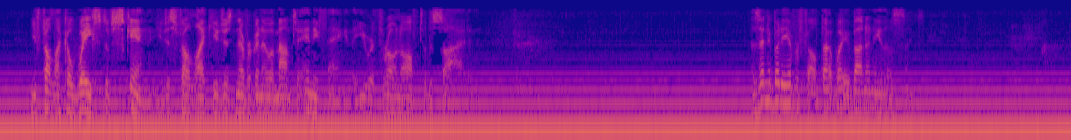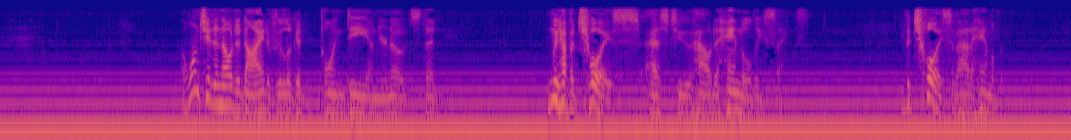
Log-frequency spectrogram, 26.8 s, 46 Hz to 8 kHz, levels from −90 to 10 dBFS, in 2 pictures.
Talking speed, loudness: 170 wpm, -38 LUFS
